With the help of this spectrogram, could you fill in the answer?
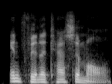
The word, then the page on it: infinitesimal: American English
